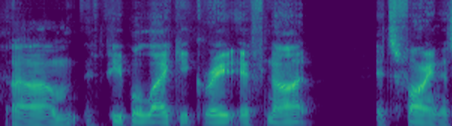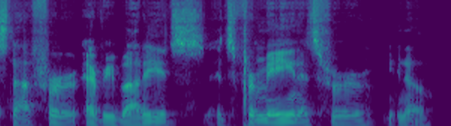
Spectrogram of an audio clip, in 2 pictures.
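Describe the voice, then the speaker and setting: A man in his late thirties with a hoarse, worn-out voice, chatting casually as a musician guest in an interview. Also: on the low side, level tone, moderate pace, fairly bright tone, no room sound, studio quality. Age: late 30s. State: voice worn out from gigging.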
